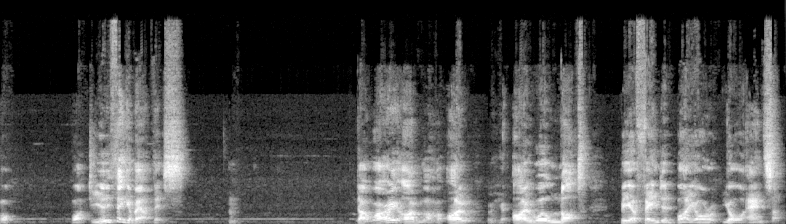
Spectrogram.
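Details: Adult Australian speaker who stutters, speaking in a monologue with word repetitions; stuttering.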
